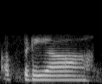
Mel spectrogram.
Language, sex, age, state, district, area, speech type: Tamil, female, 18-30, Tamil Nadu, Nilgiris, rural, conversation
